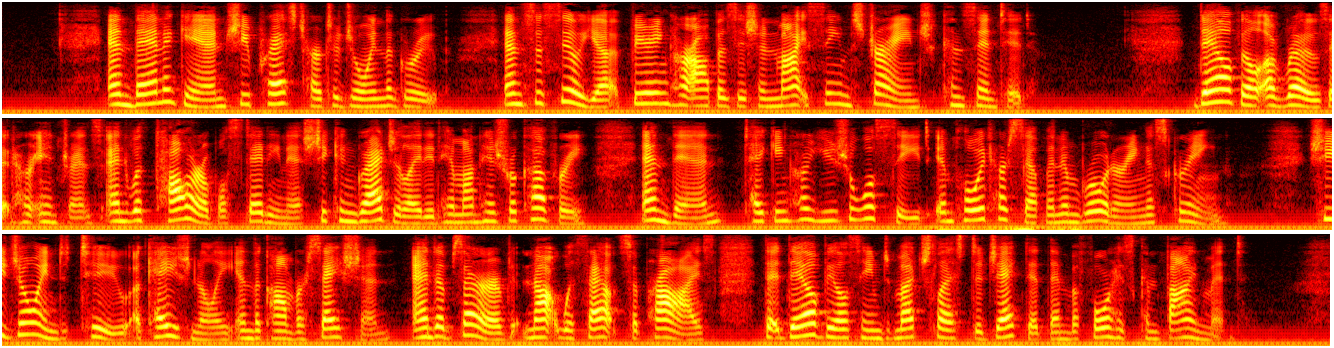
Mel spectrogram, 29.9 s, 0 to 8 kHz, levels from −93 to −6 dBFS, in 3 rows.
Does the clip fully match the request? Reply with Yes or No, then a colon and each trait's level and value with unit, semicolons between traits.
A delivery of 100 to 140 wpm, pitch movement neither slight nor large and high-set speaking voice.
No: slow, 135 wpm; wide, 5.8 semitones; high, 225 Hz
